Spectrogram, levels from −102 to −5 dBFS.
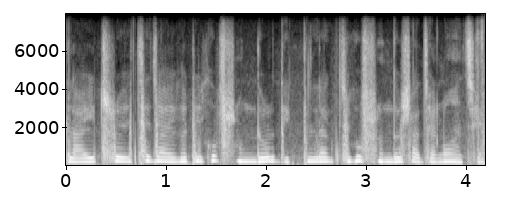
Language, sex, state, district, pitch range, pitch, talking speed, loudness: Bengali, female, West Bengal, Malda, 215-235 Hz, 225 Hz, 155 wpm, -12 LUFS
